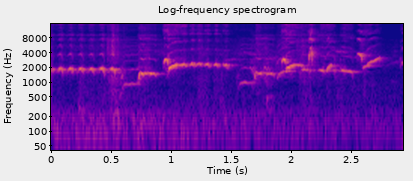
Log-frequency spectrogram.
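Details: White-rumped shama singing a varied run of clear whistled phrases, some steady and flat, others sliding up or down, with short rapid notes between them and little background noise.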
